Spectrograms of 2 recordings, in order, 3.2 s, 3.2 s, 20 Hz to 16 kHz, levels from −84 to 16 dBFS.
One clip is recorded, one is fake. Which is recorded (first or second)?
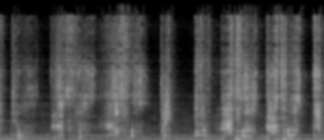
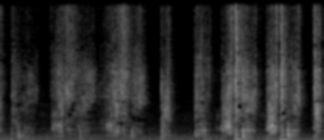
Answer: second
